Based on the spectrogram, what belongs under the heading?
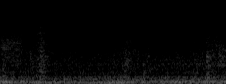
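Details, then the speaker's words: Soft steady whoosh over a low hum with no ticking, rubbing or wobble from a white NuTone Sea Island ceiling fan, scratched on its blades and body, running smoothly on low speed. "overall it's it runs great and yeah so I'm gonna start it up I'm low speed for you guys"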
